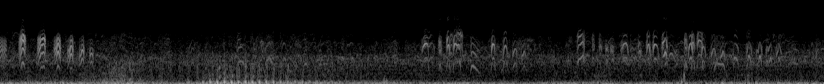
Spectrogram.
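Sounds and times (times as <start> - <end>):
Leach's storm petrel chattering with staccato harmonic-rich notes: 0.0 - 7.2
steady low background rumble: 0.7 - 5.2.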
